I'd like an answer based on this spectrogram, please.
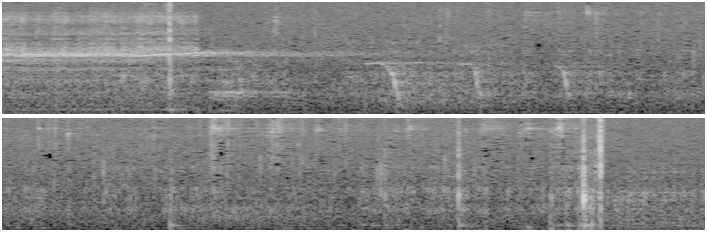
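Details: Elk bull in northern New Mexico bugles in rut: a high, thin whistle held for about a second, then clicks and knocks.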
